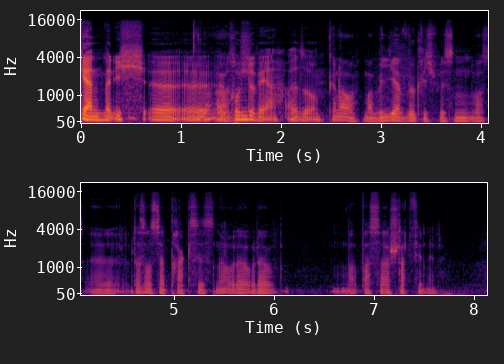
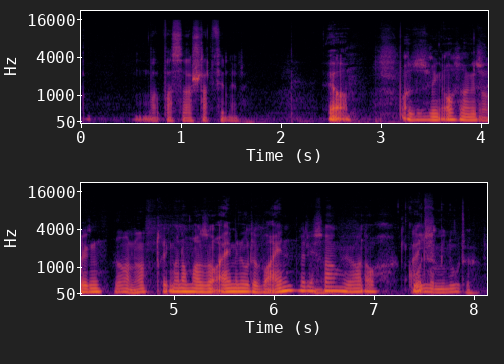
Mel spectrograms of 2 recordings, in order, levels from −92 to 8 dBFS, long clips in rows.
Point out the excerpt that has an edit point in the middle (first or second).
second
